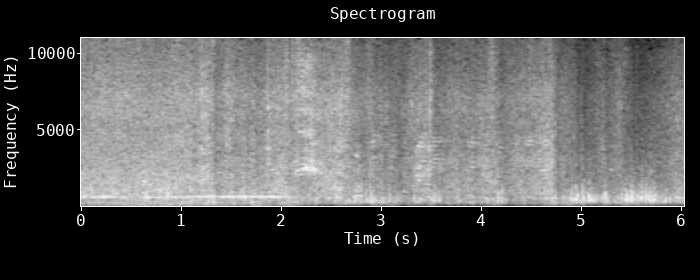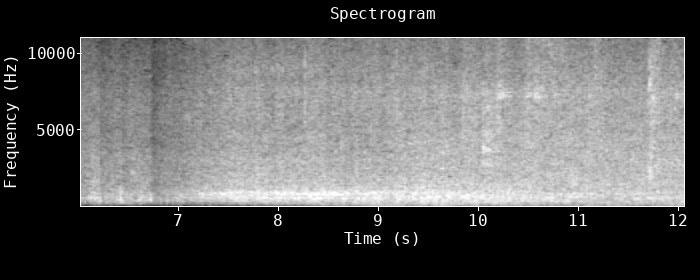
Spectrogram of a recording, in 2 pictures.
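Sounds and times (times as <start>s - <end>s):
low engine hum: 0.0s - 12.0s
vehicle rumble: 4.9s - 12.0s.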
